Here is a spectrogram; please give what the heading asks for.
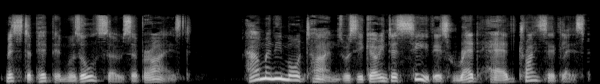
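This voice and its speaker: A man reading a children's story as an audiobook narrator, in an expressive storytelling delivery. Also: medium pitch, normal speed, no echo.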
